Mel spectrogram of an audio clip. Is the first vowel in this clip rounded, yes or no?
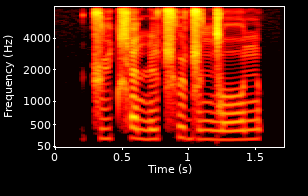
yes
